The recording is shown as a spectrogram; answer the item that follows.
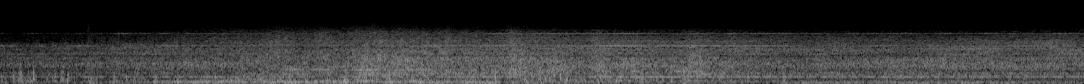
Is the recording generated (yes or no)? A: no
